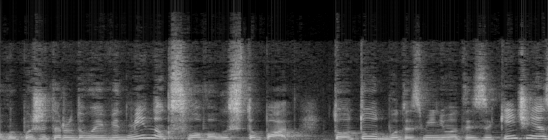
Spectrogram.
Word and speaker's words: листопад: шалиний листопад лиши тебему як правильно говорити листопад чи листопад якщо ви думаєте що можна вживати подвійний наголос залежно від значення то у мене для вас погані новини тому що це слово має тільки один правильний наголос на третій склад чому виникає плутанина тому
